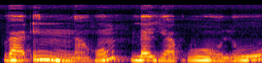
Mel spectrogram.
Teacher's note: Qaf hərfində və ləm hərfində hər ikisində hərfi məd var. 1 əlif miqdarı uzadırıq.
